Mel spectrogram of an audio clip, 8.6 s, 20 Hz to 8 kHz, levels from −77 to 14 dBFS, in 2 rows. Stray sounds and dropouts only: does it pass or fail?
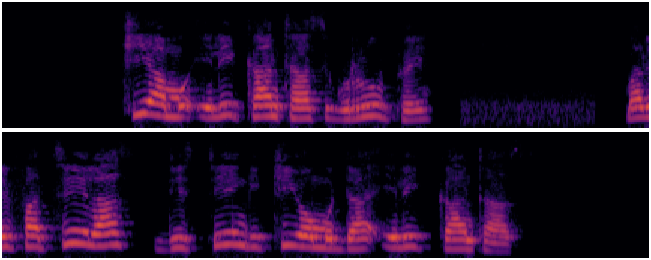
pass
